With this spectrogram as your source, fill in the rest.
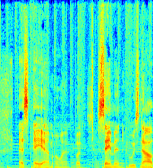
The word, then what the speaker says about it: Samon: just easier to remember, but his name is Samon, S-A-M-O-N. But Samon, who is now the new leader of the Kasarabi clan, technically, he's talking about they're protected, they're in this barrier, so Natsumore and Samon are protected, so Yoshino and Muaharu can't find them.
